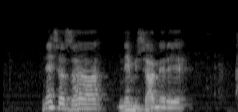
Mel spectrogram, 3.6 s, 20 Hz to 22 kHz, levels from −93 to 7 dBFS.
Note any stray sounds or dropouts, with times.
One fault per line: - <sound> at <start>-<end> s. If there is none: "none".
none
